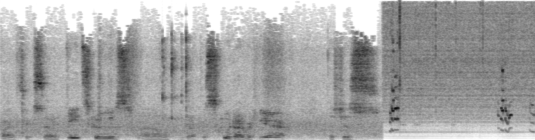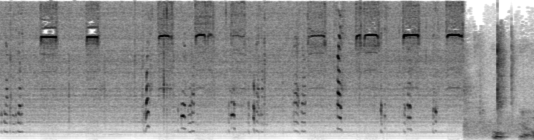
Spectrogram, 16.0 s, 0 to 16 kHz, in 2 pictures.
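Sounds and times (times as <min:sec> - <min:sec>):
high-pitched whines: 0:07.2 - 0:15.0
screwdriver squeaks and clicks: 0:07.4 - 0:15.0.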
